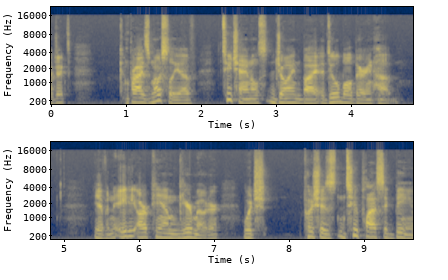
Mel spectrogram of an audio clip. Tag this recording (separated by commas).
Speech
